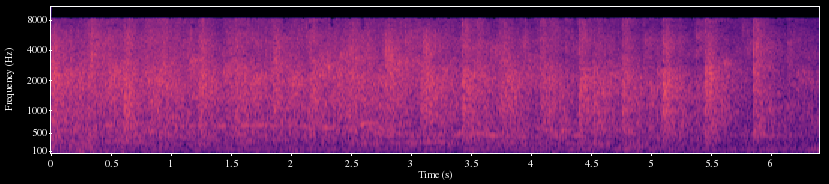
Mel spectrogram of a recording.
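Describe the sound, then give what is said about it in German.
An audience claps hands in praise during a church service, a sustained dense mass of applause running through the whole clip and easing slightly near the end. “You can get a lot of hand praise as you see. Lass mal die Hände klatschen für den Herrn.”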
